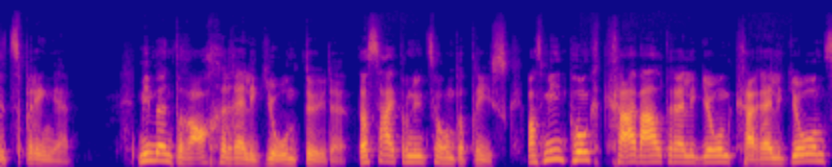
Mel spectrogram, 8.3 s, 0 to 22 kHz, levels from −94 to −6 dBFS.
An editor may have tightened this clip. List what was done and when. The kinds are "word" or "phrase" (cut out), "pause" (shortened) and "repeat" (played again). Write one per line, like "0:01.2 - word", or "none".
0:01.7 - phrase
0:05.2 - pause
0:06.0 - word

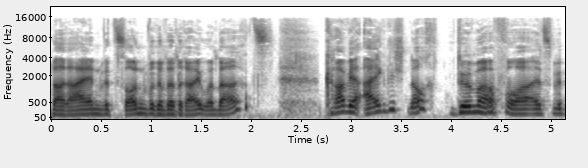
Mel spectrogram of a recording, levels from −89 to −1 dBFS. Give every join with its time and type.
0:02.7 - pause

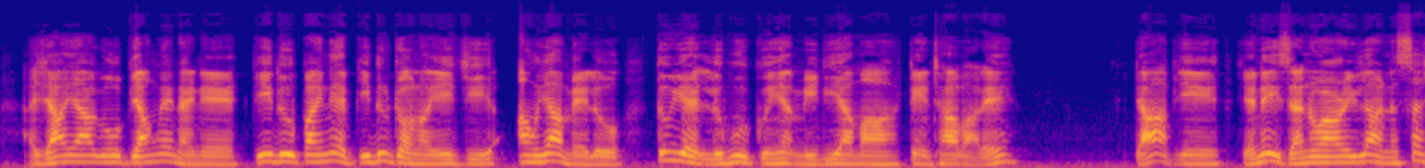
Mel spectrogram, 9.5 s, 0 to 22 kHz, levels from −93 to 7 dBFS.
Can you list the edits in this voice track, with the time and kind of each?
0:01.6 - pause
0:08.2 - pause

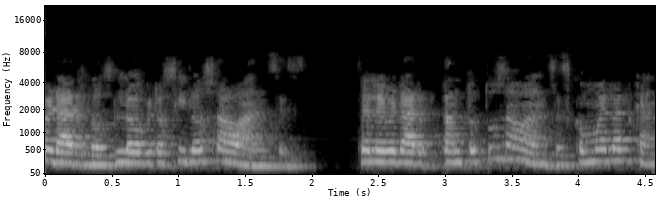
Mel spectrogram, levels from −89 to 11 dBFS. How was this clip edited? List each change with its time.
none

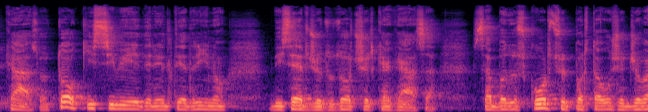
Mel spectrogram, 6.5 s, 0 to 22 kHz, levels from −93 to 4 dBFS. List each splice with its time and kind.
none

